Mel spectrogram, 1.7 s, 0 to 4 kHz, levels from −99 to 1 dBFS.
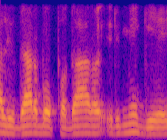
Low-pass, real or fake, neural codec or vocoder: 3.6 kHz; real; none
